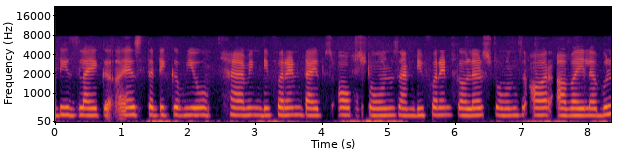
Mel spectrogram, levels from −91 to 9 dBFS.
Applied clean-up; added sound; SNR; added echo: neural mask model Resemble Enhance denoiser.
